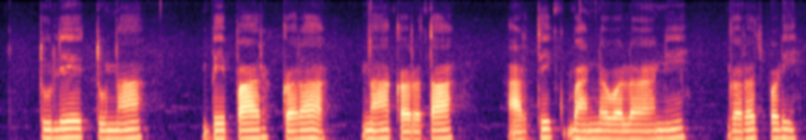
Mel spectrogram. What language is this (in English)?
Marathi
